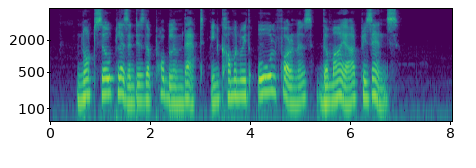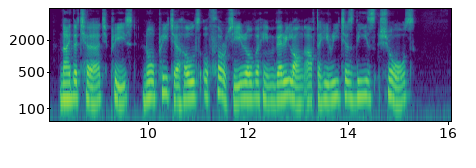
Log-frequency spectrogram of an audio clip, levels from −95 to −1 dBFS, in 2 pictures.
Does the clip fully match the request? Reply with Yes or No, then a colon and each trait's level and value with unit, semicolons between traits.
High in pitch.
No: medium, 155 Hz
